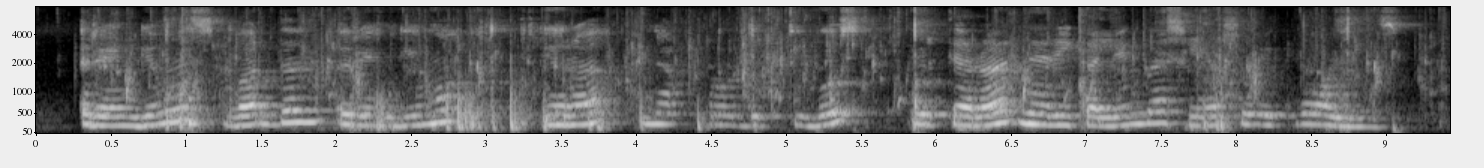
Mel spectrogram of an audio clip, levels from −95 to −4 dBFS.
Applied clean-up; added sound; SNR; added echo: none; Bathtub (filling or washing) / Water; 17 dB; reverberation time 0.4 s.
